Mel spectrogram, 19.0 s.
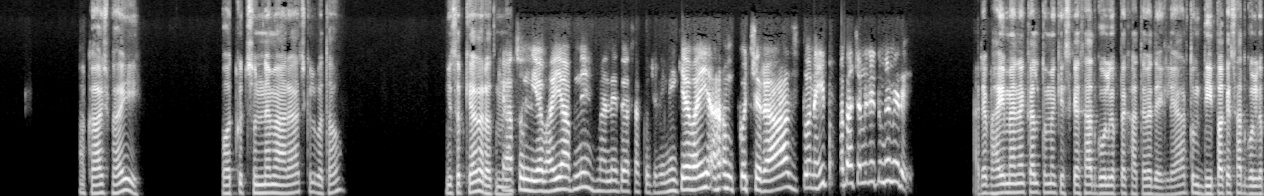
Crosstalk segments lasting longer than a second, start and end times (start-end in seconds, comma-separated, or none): none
